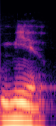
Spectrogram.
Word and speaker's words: mu: greek letter for small m and this is pronounced mu and this is the mean of the sample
